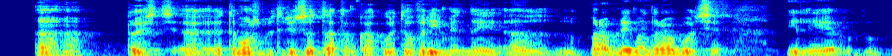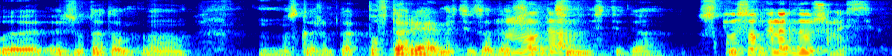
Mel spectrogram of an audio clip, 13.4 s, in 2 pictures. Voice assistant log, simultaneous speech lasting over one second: none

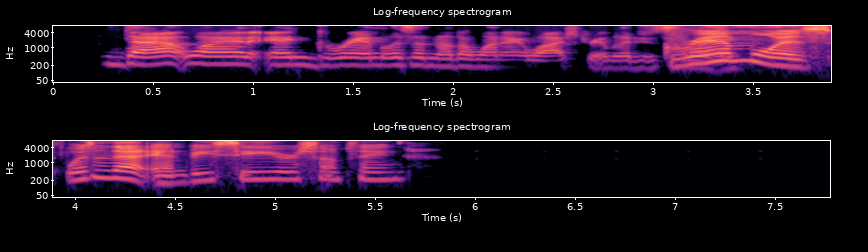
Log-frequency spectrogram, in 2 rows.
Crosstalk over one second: none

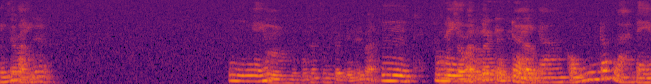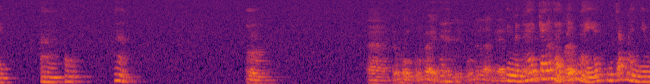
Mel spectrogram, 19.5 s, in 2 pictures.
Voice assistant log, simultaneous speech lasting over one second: present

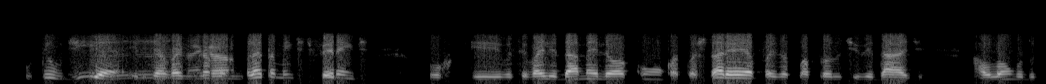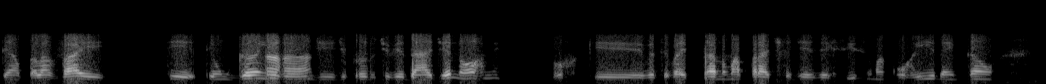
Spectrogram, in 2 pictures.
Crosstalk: present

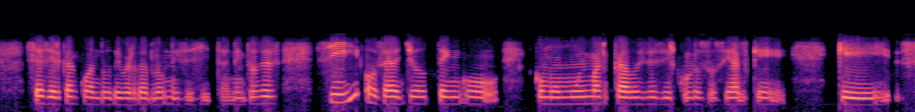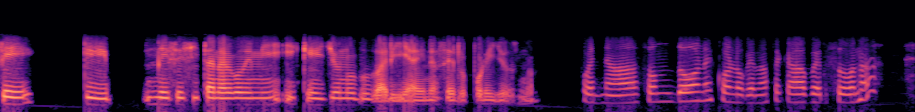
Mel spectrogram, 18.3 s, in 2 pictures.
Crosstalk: none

